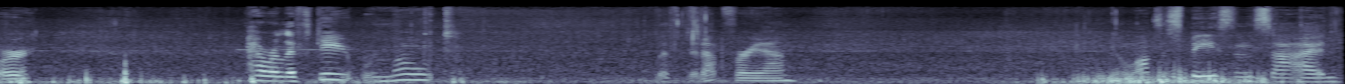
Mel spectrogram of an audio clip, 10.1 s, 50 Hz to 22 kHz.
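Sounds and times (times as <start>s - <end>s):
wind noise on microphone: 0.0s - 4.3s, 7.5s - 10.0s.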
